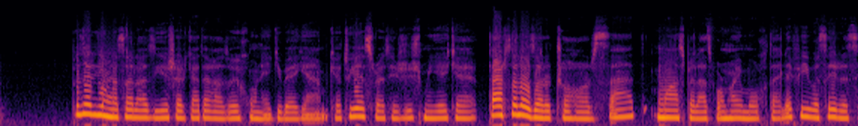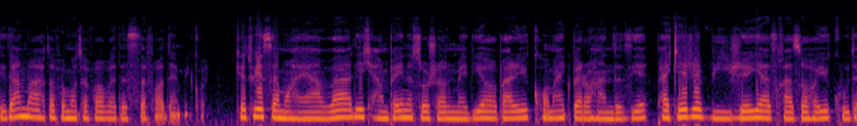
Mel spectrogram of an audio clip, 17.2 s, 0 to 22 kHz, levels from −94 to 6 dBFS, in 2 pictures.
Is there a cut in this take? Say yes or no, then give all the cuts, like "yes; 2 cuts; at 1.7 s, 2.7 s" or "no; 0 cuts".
yes; 1 cut; at 4.8 s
